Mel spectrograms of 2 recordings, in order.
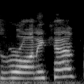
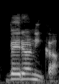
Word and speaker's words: Veronica: It's the American way is Veronica, but the Spanish way is Veronica.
